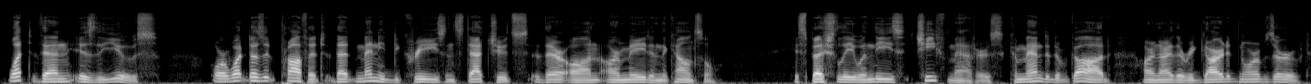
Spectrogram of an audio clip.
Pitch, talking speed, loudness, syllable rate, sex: 115 Hz, 155 wpm, -19 LUFS, 5.0 syllables/s, male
